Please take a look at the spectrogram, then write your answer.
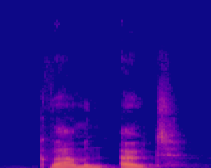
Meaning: inflection of uitkomen: 1. plural past indicative 2. plural past subjunctive
- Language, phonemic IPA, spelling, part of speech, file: Dutch, /ˈkwamə(n) ˈœyt/, kwamen uit, verb, Nl-kwamen uit.ogg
